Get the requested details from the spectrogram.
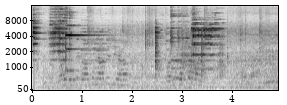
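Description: Metal parts clank and ring close by.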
